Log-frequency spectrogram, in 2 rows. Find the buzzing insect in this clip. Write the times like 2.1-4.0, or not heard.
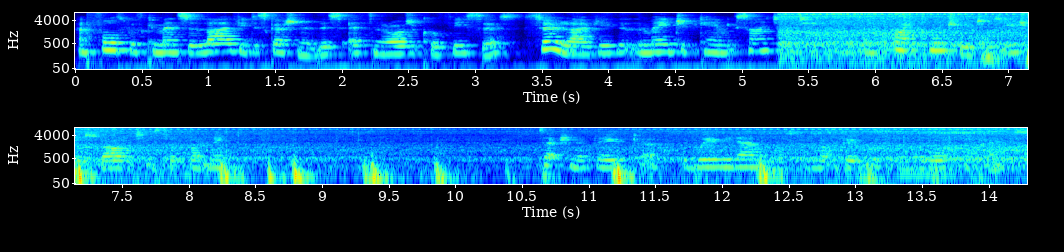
5.2-14.2.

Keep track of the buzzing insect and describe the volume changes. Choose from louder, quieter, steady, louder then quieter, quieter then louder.
quieter then louder.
